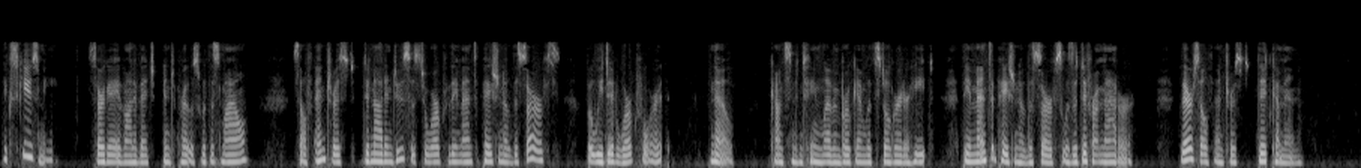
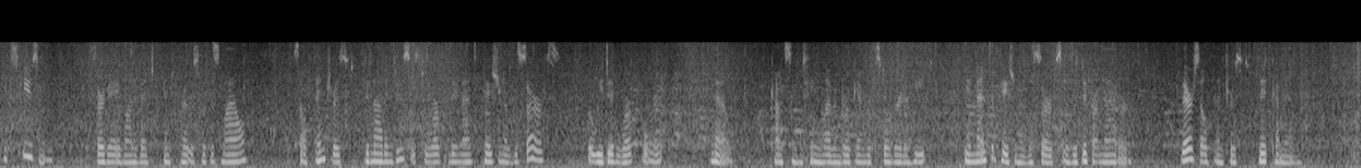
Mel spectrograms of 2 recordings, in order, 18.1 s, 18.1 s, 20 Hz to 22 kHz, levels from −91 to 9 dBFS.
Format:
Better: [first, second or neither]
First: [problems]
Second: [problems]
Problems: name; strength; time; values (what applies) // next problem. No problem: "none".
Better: first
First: none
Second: background sound (Ocean / Boat, Water vehicle); 12 dB below the speech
